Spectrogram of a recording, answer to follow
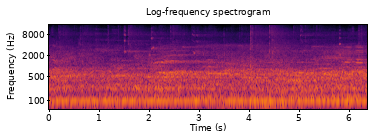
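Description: Badminton rally: several sharp racket hits on the shuttlecock at irregular intervals, with short high squeaks of shoes on the court mat, over a steady low hum and background chatter.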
